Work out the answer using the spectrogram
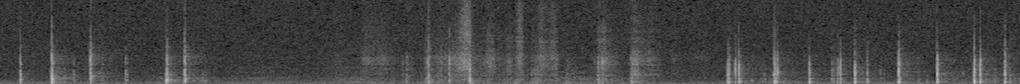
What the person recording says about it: i love the tapping sound that it makes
